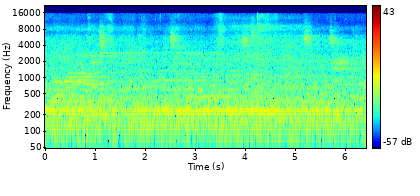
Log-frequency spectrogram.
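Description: Steady low electrical hum of an indoor exhibition hall's room tone, with faint indistinct voices and a few small ticks in the background.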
